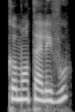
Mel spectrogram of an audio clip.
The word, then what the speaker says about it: comment allez-vous: We say, Comment allez-vous? Comment allez-vous? we do make the liaison between kommen and alley in French.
